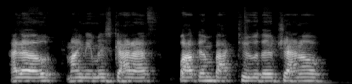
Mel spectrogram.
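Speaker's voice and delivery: high, flat, stiff, robot-like voice. Imitating his embarrassing early channel intro, high-pitched robotic voice. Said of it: "I used to talk with this like high pitched voice and used to sound really robotic".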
